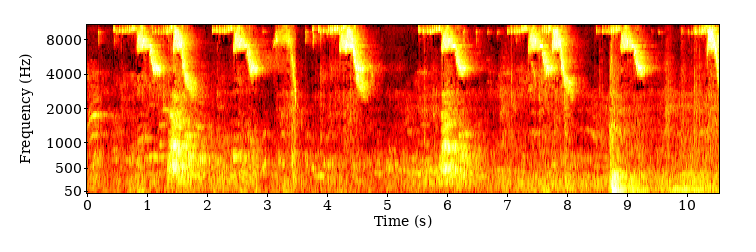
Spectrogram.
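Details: Male-style rapid singing of a blue-black grassquit directed at another bird; short high buzzy downslurred notes, often paired, repeated steadily roughly every second, with a low thump and faint voices in the background.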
